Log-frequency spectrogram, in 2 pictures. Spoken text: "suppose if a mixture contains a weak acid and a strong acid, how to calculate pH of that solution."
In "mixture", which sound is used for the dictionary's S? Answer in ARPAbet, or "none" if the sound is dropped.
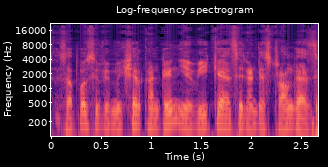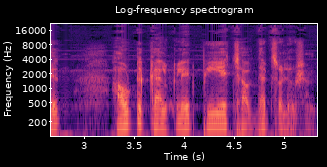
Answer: none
